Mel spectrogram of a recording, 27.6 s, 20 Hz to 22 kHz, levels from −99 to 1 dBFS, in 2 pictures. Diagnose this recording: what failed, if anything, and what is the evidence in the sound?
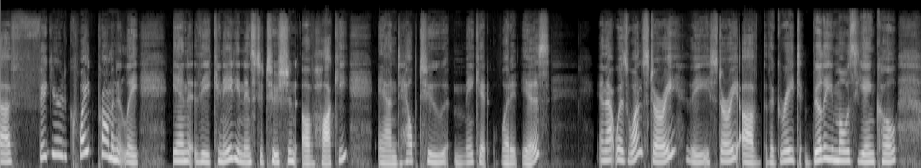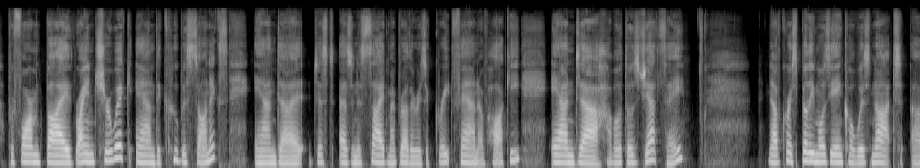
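Nothing in the speech signal points to a failure at any stage of the chain, from capture and conversion through transmission, storage and playback.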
